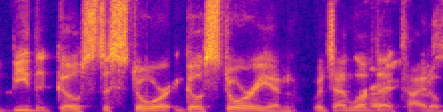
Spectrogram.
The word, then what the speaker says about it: Ghostorian: the ghost of sto ghost storian which I love that title by the way am I saying it right ghost storian is that how you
